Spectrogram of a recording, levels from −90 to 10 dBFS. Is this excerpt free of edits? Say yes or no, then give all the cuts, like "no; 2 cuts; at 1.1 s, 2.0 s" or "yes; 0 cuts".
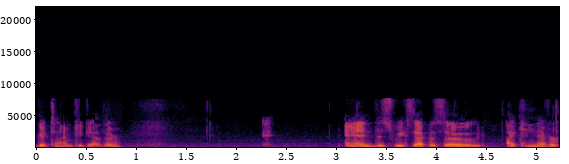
yes; 0 cuts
